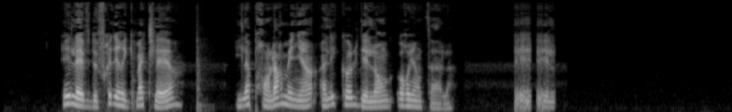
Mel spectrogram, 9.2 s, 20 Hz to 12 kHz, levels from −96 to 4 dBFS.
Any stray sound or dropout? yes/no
yes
